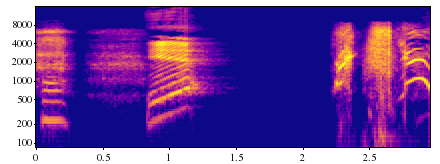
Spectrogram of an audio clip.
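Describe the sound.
Loud sneezes burst out in quick succession, a couple early on, then a pause of silence before another rapid cluster of sharp, voiced sneezes.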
